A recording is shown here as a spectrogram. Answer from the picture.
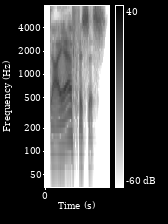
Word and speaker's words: diaphysis: shaft right here and that is called the diaphysis diaphysis the auto caption is totally not picking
